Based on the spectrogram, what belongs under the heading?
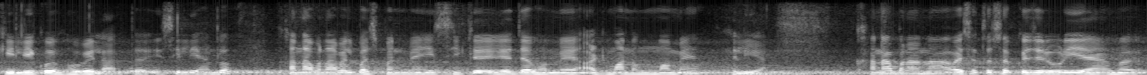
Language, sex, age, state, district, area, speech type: Maithili, male, 30-45, Bihar, Purnia, rural, spontaneous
